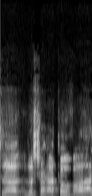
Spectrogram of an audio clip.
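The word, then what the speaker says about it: L'Shana Tova: And our friend Pharaoh Cheryl says, how do you pronounce that? It's Lashana Tova.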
